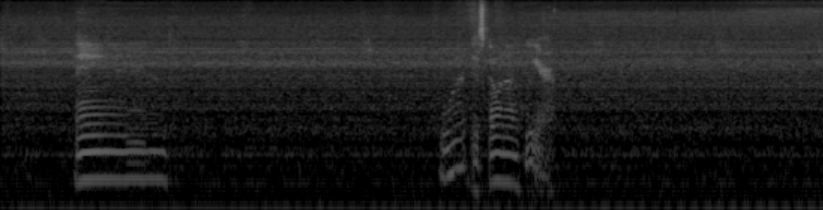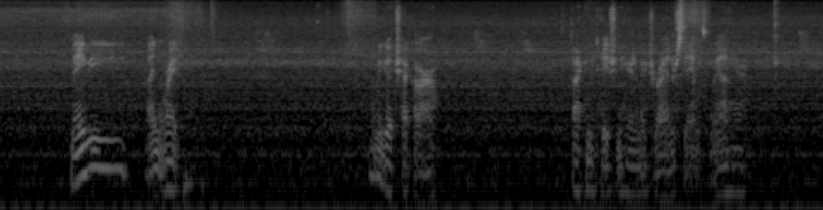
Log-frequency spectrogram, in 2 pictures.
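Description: A man talks calmly into a close microphone, in short phrases with pauses.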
